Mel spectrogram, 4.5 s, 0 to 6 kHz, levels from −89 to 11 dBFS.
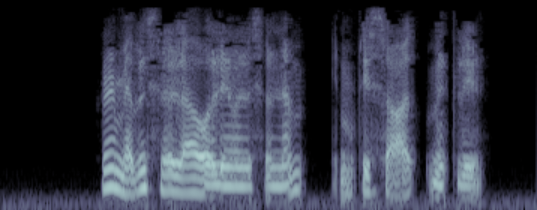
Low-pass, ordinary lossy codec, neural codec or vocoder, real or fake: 5.4 kHz; MP3, 24 kbps; autoencoder, 22.05 kHz, a latent of 192 numbers a frame, VITS, trained on many speakers; fake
